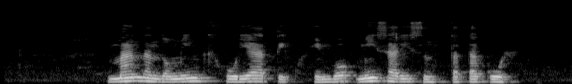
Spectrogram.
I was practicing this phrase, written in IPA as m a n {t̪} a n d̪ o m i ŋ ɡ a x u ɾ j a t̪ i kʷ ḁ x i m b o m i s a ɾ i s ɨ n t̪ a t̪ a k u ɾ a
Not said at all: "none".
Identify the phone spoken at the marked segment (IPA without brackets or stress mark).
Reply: d̪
